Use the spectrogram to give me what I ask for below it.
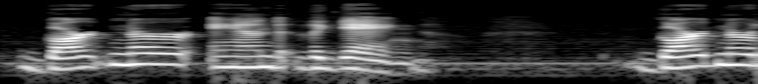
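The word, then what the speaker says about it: Gardner: gardener and the gang gardener like gah like you know you work in the garden but it's spelled GA rd n er and the gang chi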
